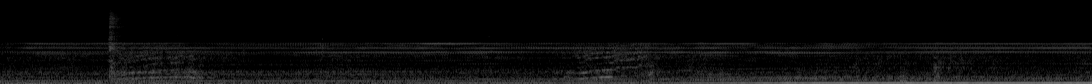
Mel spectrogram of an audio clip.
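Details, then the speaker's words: Electrolux DB52x inverter stainless fridge, nearly one year old and still under warranty, heard at night: a loud, rough, even hum with regular pulsing and creaks. The owner reports a crack followed by a motorbike-like noise, then the fridge stopped cooling while the freezer works. Cause unconfirmed. "Inacreditável, né? Uma geladeira dessas com esse tipo de barulho."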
